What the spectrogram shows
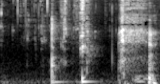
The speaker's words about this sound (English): Uh, it's in an elegant uh, punch bowl. We shall pretend. Right. Uh, if I uh, can tell you the plastic bottle he's pouring it from.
